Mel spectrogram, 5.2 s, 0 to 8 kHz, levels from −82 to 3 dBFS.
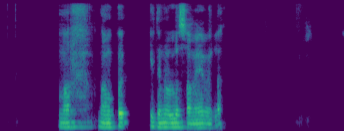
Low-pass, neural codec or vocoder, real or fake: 7.2 kHz; codec, 16 kHz, 8 kbps, FreqCodec, smaller model; fake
